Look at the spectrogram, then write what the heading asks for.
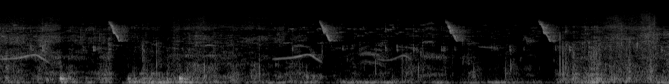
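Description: Birds calling: four quick whistles that each fall steeply in pitch, spread through the clip, with lower wavering notes in between, over a steady low background rumble.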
